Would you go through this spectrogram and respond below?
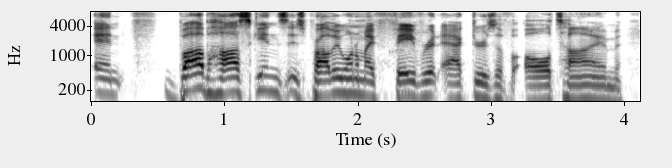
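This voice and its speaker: A man's voice: a little high, fairly quick, a bit bright, no echo. A man co-hosting a podcast in casual chat, rambling and swearing, laughing often and full of fillers. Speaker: podcast co-host.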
